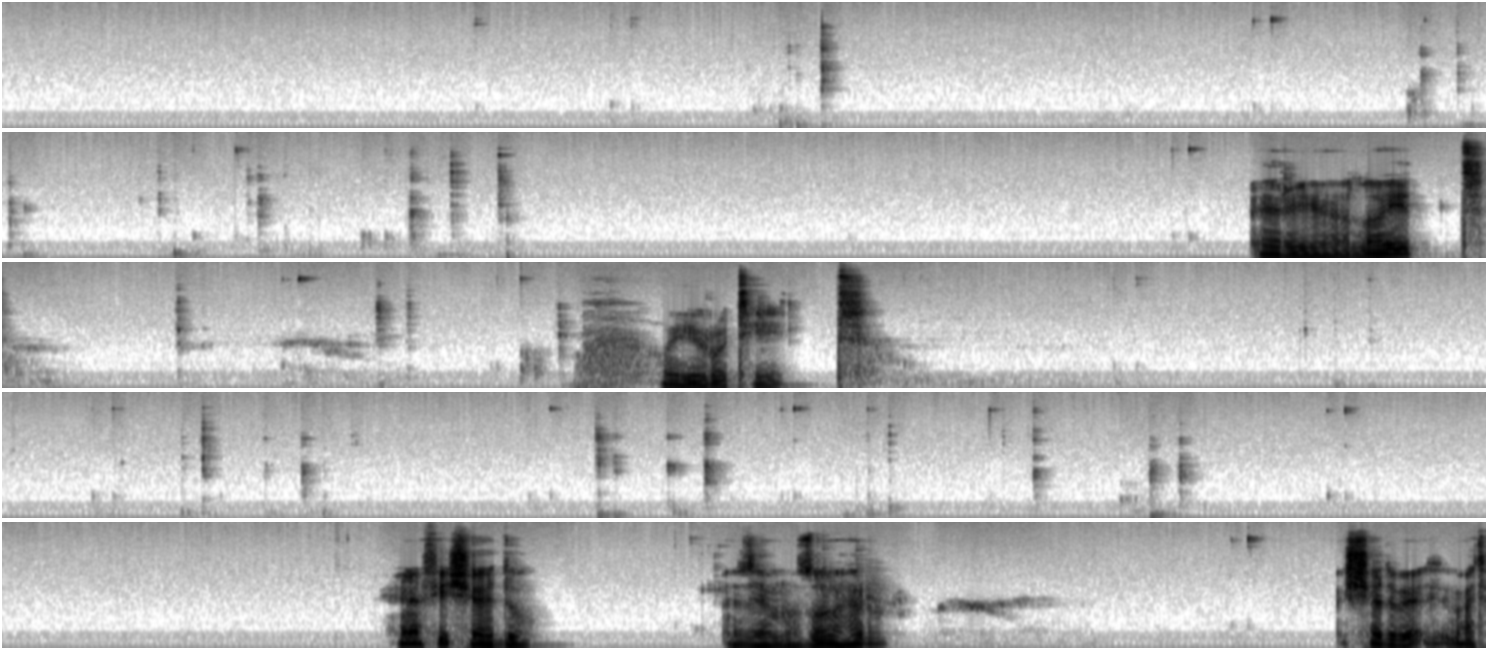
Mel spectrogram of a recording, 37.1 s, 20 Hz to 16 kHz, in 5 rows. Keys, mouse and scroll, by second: 4.0 alt+a, 7.1 KP_0, 7.3 KP_7, 8.4 ctrl+alt+middle drag, 14.6 KP_1, 15.7 g, 16.7 r, 17.6 KP_7, 18.6 r, 20.4-21.6 drag, 22.7-23.8 drag, 24.9 click, 28.0 KP_0, 33.1-34.6 drag, 35.8 click.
